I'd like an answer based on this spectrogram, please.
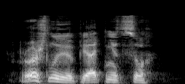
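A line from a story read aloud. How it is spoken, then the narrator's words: Calm. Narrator (Russian): спокойно ответил Гвидон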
